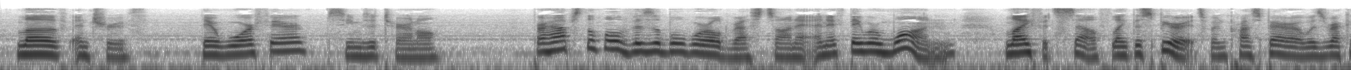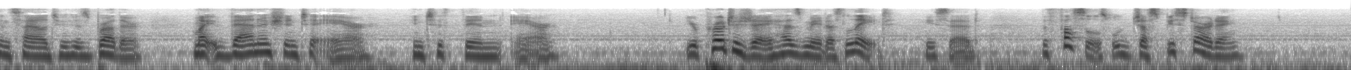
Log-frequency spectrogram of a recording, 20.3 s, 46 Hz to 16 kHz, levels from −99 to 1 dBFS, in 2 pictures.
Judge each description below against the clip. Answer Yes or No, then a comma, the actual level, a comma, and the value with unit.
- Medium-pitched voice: Yes, medium, 175 Hz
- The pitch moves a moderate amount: Yes, average, 4.7 semitones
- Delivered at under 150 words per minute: No, average, 155 wpm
